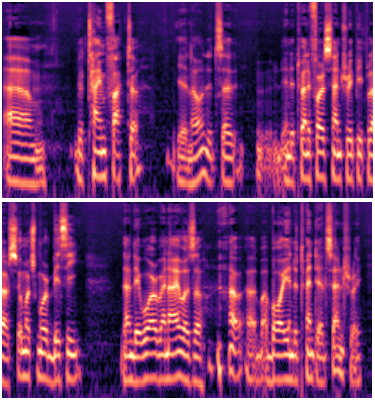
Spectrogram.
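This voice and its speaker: An older pastor from Guyana talks slowly and without hurry on a radio call-in show. His low voice is gravelly with fry, and he wanders between thoughts with ums and soft laughs. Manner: unhurried, rambling with many ums and small laughs. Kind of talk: unscripted radio talk.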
